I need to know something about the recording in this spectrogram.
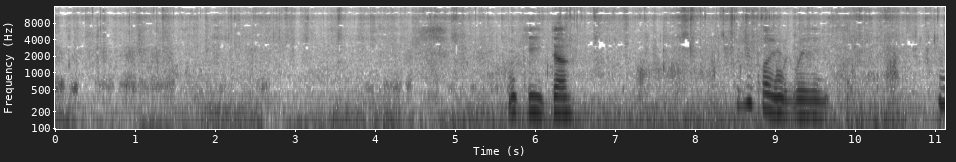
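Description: Dogs' paws shuffle on gravel.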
